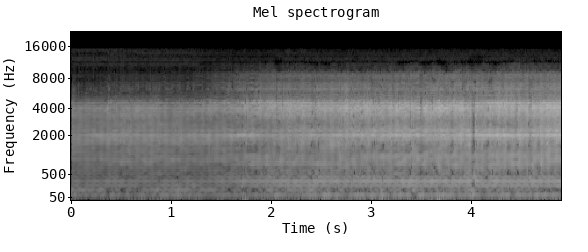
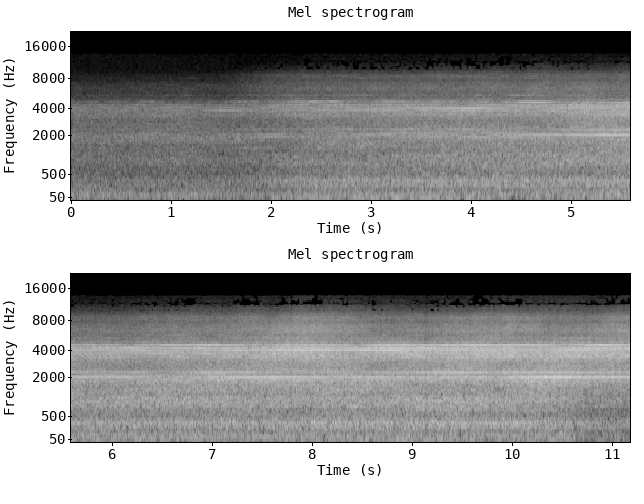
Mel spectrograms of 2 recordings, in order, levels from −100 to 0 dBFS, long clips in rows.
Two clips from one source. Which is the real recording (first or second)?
second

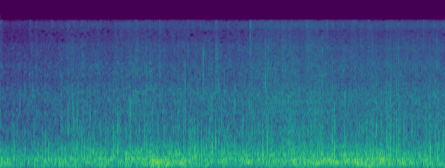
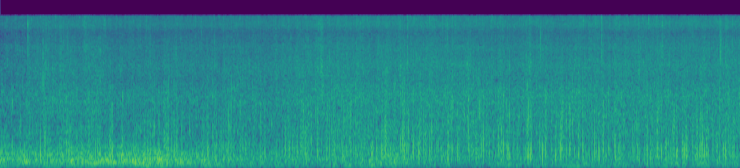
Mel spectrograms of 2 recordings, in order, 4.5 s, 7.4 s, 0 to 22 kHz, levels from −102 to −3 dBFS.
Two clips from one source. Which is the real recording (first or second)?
second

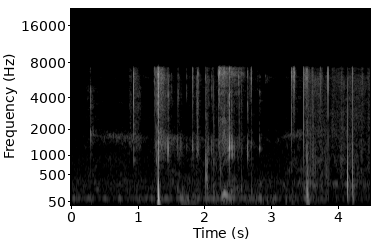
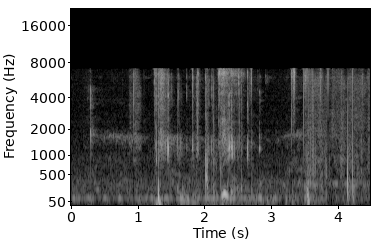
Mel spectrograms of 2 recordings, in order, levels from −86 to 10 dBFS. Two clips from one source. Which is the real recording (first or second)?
first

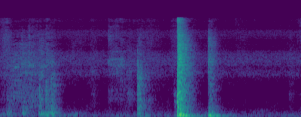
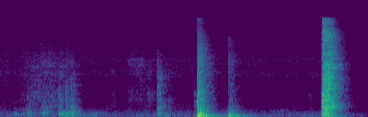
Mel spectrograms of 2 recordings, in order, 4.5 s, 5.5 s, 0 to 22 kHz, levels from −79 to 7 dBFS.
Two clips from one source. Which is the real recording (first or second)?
second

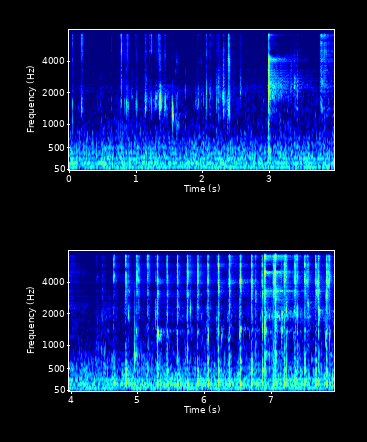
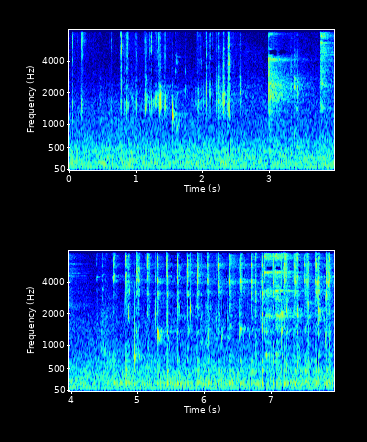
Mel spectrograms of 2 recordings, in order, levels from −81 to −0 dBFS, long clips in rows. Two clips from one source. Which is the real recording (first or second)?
second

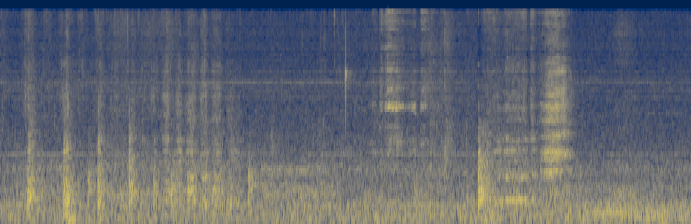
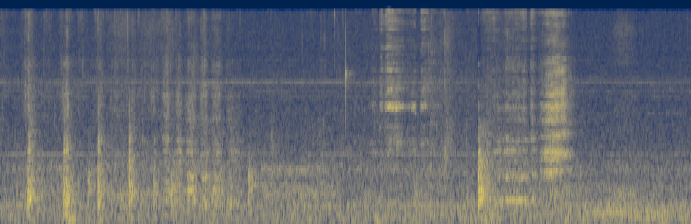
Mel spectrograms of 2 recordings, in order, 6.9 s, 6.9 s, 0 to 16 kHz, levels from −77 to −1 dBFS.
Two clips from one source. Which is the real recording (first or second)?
second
